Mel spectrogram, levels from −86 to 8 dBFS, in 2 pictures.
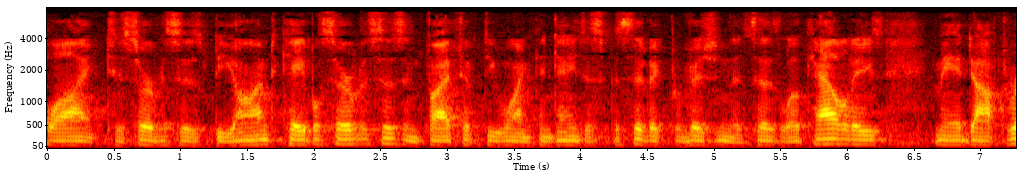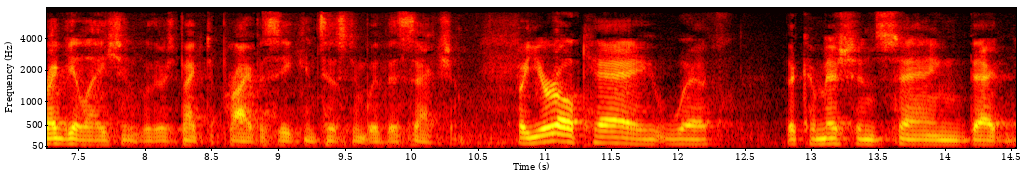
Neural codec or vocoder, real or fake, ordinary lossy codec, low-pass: codec, 16 kHz, 8 kbps, FunCodec, trained on LibriTTS, 25 frames a second; fake; AAC, 32 kbps; 7.2 kHz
